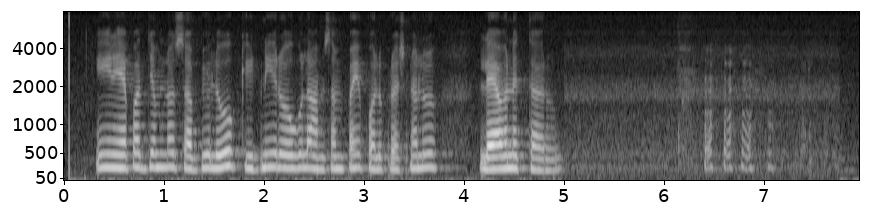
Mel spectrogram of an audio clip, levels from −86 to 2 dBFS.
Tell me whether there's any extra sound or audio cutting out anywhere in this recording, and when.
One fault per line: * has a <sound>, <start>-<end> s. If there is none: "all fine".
* has a laugh, 6.1-7.7 s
